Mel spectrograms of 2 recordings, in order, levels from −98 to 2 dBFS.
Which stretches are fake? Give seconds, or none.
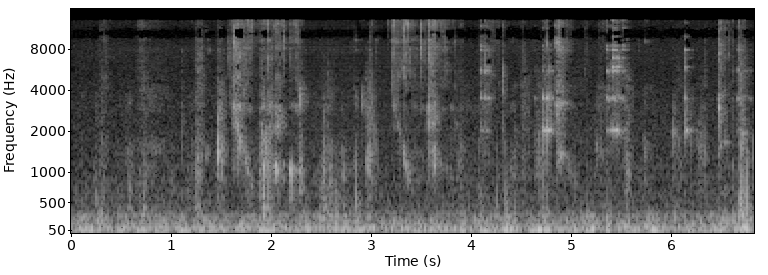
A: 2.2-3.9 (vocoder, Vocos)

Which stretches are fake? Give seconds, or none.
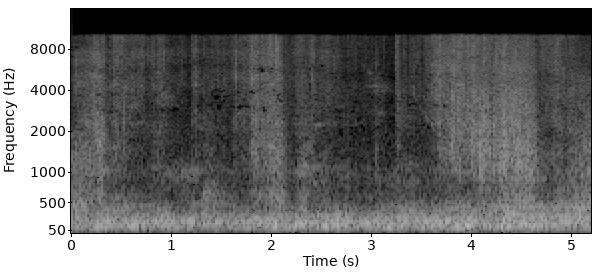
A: 0.0-1.4 (vocoder, BigVGAN v2); 3.5-4.2; 4.7-5.2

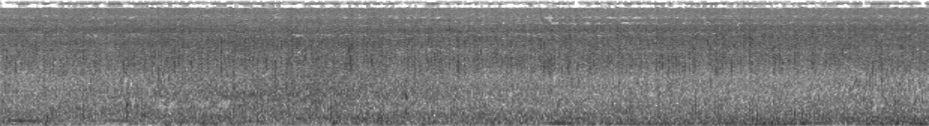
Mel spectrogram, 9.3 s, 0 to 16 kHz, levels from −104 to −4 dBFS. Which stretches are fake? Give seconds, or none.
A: 1.1-1.7 (vocoder, BigVGAN v2); 8.5-9.3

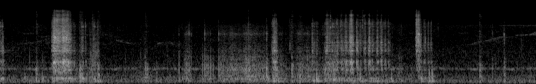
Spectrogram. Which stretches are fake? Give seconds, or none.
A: none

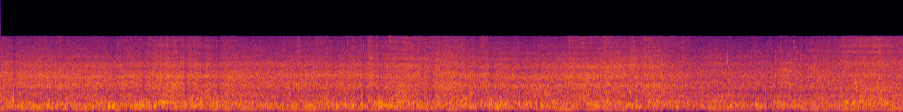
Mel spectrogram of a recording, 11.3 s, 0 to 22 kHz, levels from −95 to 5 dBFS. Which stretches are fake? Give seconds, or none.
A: 9.5-10.2 (vocoder, WaveNeXt)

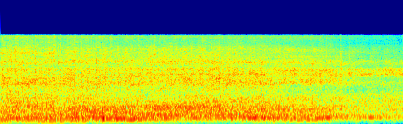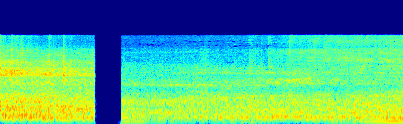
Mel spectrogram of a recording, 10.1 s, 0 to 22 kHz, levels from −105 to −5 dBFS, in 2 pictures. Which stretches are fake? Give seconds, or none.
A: 2.7-5.1 (autoencoder, DAC-VAE); 8.5-9.5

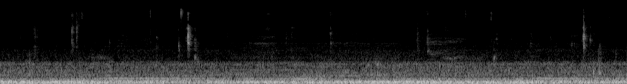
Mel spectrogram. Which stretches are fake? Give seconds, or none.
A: 2.3-4.0 (codec, SNAC)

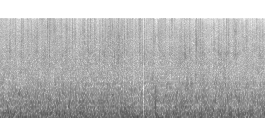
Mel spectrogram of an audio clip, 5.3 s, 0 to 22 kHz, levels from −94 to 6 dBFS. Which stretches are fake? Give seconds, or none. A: 0.0-1.4 (codec, HILCodec); 2.6-5.3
